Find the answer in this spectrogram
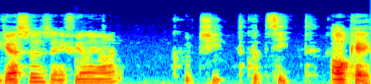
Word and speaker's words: cuțit: And cuțit. Any guesses? Any feeling on it? Cuțit. Okay, so it's basically ță, the accented T, but the I there in a weak syllable will palatalize. Cuțit.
